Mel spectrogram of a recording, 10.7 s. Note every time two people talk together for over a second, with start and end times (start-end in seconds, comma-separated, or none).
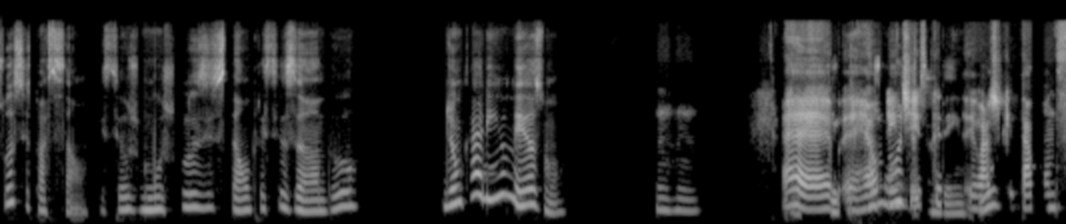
7.8-10.0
